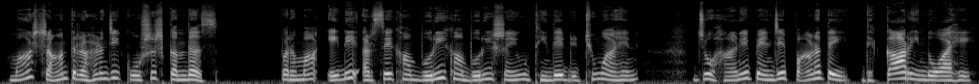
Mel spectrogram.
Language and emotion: Sindhi, disgusted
